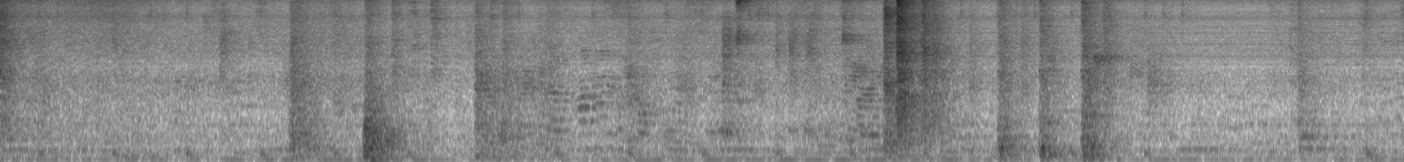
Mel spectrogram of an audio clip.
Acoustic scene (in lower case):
cafe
